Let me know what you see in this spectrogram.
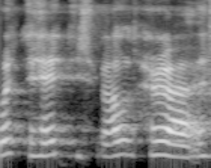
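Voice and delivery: plain

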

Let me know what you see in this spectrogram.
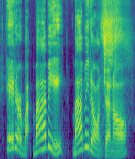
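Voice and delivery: put-on very high, sing-song, swooping Wisconsin accent. Recalling how Bobby's mom talked on Bobby's World, in Bobby's World mom's Wisconsin accent. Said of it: "They were from Wisconsin".

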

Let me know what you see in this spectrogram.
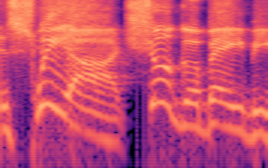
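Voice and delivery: put-on Italian-American accent. Quoting a line from the trailer: Oswald Cobblepot Italian-American accent. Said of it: "Italian ac-, American accent".

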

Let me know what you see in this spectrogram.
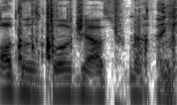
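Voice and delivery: whispering. Quoting a film character's line after naming it: imitating a whisper. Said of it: "She whispers".

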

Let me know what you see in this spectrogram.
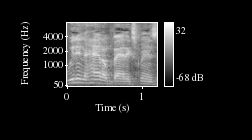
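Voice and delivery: ordinary delivery

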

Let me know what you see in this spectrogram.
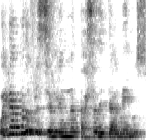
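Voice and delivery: plain

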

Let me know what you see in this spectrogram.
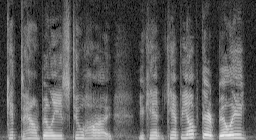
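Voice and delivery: shrill, very high, loud scream. Speaker retells a woman screaming at someone up on rocks, imitating a scream. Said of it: "and she's screaming".

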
